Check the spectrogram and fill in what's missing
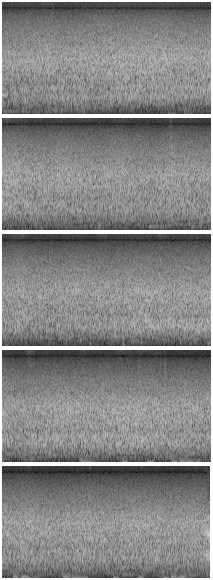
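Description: Steady broadband roar of Haew Suwat waterfall in Khao Yai, a continuous rushing wash of falling water heard from a short distance, loud and unbroken throughout with no talk.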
